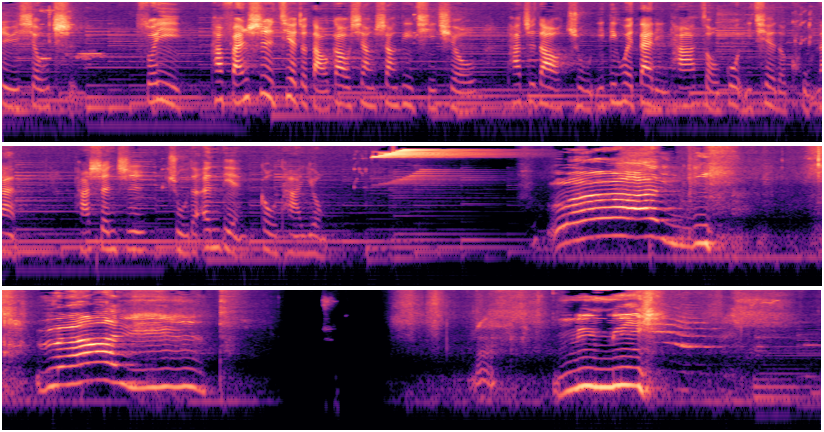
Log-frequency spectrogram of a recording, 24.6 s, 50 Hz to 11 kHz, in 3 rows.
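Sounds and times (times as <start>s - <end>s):
speech: 0.0s - 11.6s, 13.7s - 15.6s, 16.7s - 18.5s, 21.2s - 23.0s
cat meowing: 22.6s - 24.0s.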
